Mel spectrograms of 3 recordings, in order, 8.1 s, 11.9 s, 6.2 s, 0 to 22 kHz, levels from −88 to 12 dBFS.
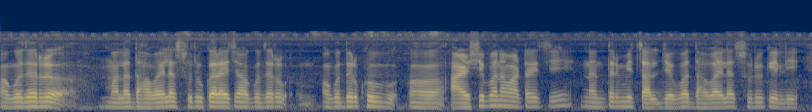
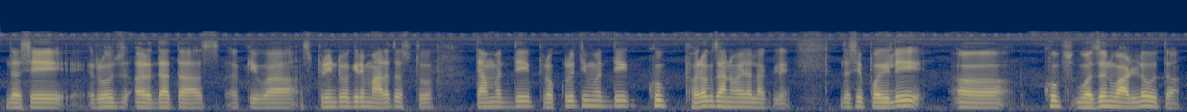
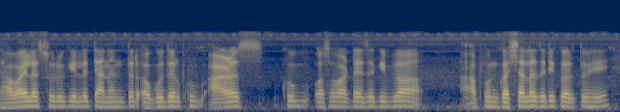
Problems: none marked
